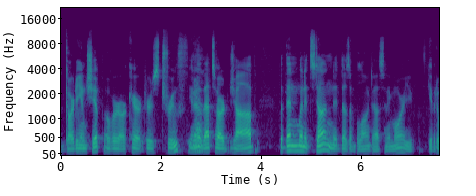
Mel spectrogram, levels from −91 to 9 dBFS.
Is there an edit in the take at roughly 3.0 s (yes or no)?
no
